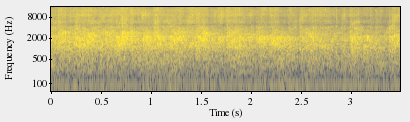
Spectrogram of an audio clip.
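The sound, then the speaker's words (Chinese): Sustained audience applause, a dense, steady wash of many hands clapping at a constant loud level throughout, with no speech over it, thanking a speaker for a lecture. “所以我希望大家再以掌声感谢陈博夫妇为我们带来的陈立博士，感谢。”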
